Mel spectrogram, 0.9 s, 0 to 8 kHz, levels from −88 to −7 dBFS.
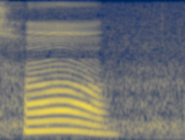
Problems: constant background noise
